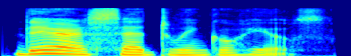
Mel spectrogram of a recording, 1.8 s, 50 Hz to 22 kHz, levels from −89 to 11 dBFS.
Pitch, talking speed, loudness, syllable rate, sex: 190 Hz, 100 wpm, -19 LUFS, 3.9 syllables/s, female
